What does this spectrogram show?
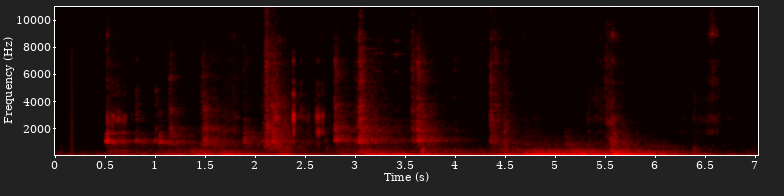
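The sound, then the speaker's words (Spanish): Steady, evenly spaced footsteps thud on a hard surface beside a garden wall door, continuing for several seconds against a low background rumble, with no one speaking. “De pronto, la huérfana sintió pasos junto a la puerta de la tapia.”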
